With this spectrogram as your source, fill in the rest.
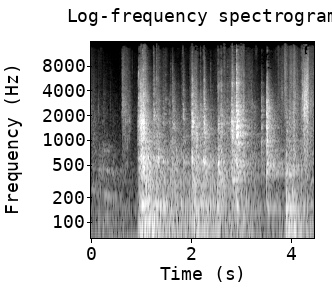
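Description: A man knocks on a metal gate.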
